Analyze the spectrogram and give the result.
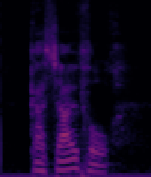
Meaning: chasuble
- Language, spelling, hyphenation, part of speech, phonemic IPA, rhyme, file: Dutch, kazuifel, ka‧zui‧fel, noun, /ˌkaːˈzœy̯.fəl/, -œy̯fəl, Nl-kazuifel.ogg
